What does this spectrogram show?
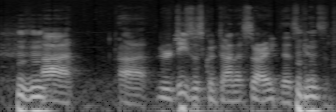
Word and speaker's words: Jesus Quintana: John Turturro takes his character Jesus Quintana, or Jesus Quintana. Sorry, that's how they pronounce it.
